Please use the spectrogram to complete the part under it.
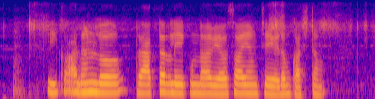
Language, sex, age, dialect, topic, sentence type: Telugu, female, 41-45, Telangana, agriculture, statement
